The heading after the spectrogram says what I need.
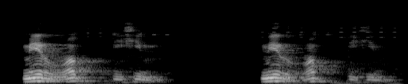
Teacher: Idgham bila gunnah, yaitu memasukkan huruf ke huruf berikutnya tanpa disertai dengung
